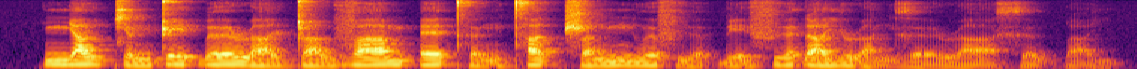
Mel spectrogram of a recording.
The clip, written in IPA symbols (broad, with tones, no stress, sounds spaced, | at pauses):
ɲ a˧ w c ə˨˩˦ ŋ ʈ e˧ ɓ əː˧ ɹ a˨˩˦ j ʈ a˨˩˦ w v aː˧ m ʔ ɛ˧ t̪ʰ ə˨˩˦ ŋ t̪ʰ a˦˥ t̚ ʂ a˧˥ n ɲ u˧ ə̯ f ɨ˨˩˨ ə̯ ɓ e˨˩˦ f ɨ˧˥ ə̯ ɗ a˧ j ɹ a˨˩˨ ŋ ɣ əː˨˩˨ ɹ aː˨˩˨ x ə˨˩˨ w ɓ a˨˩˨ j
